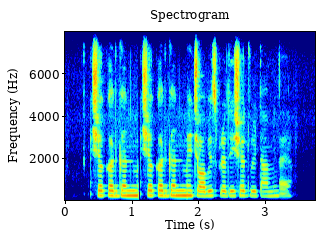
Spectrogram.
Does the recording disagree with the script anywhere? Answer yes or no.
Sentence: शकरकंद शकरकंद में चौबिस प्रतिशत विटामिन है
no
